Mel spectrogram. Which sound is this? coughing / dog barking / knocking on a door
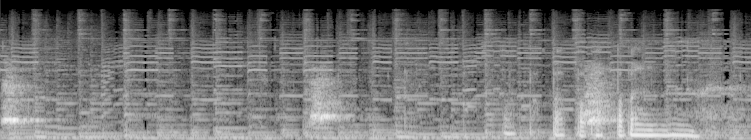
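dog barking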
